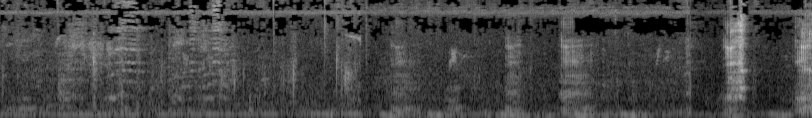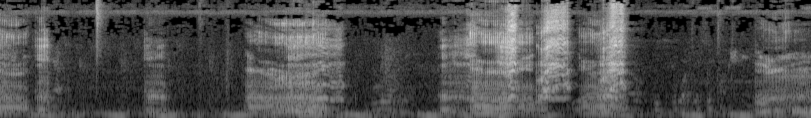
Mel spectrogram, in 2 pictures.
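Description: Domestic pig in a wooden pen calling. Short calls start about seven seconds in, followed by longer, louder ones around eleven and again around thirteen to fourteen seconds.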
